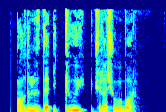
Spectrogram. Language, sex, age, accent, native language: Uzbek, male, 18-24, Toshkent viloyati, Uzbek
